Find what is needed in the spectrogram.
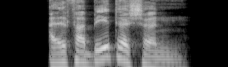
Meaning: inflection of alphabetisch: 1. strong genitive masculine/neuter singular 2. weak/mixed genitive/dative all-gender singular 3. strong/weak/mixed accusative masculine singular 4. strong dative plural
- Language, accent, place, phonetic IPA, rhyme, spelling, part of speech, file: German, Germany, Berlin, [alfaˈbeːtɪʃn̩], -eːtɪʃn̩, alphabetischen, adjective, De-alphabetischen.ogg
